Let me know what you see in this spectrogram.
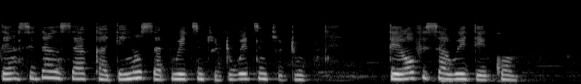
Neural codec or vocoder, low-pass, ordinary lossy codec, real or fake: none; 7.2 kHz; Opus, 64 kbps; real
